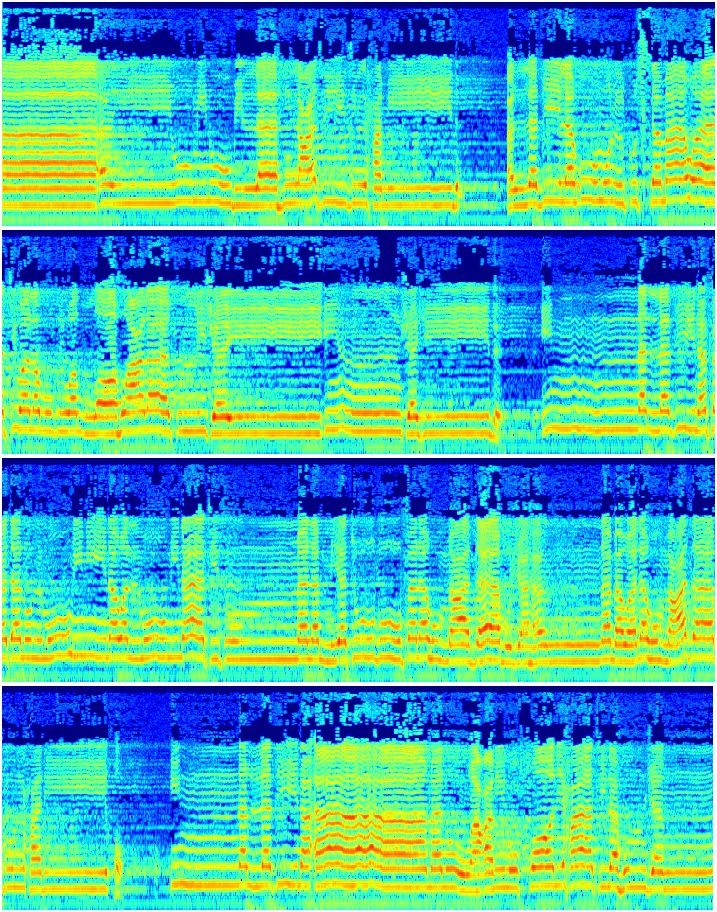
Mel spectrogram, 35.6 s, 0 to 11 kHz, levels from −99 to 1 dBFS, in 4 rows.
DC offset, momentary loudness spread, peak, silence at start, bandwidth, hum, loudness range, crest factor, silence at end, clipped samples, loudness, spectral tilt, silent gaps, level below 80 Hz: under 0.1%; 10 LU; -6 dBFS; 0 s; 10.5 kHz; none; 7 LU; 16 dB; 0 s; under 0.1%; -22 LUFS; -4.5 dB/octave; none; -56 dBFS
